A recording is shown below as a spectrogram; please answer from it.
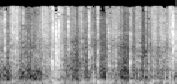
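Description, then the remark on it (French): Crumpled paper being smoothed out, with dry crackling and crinkling in quick irregular bursts, moderately loud, lasting the whole short stretch with no voices. “Et ensuite, on le défroissait.”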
